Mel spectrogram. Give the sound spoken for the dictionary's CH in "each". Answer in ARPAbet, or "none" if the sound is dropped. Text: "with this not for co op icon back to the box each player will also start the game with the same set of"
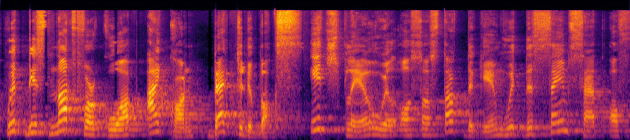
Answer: CH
